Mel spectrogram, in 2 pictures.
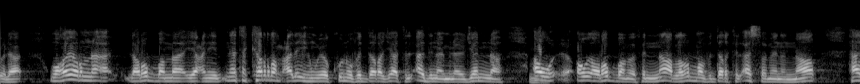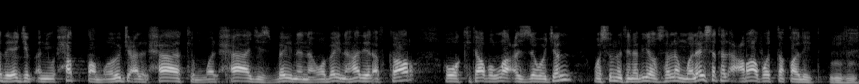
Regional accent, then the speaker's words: Riyadh, Riyadh Province, Saudi Arabia; مقارنة بالصف والصفين اللي عندنا في الرياض مثلا،

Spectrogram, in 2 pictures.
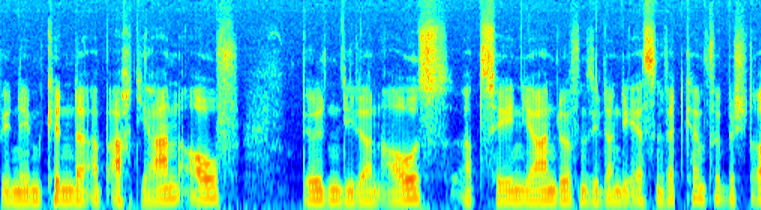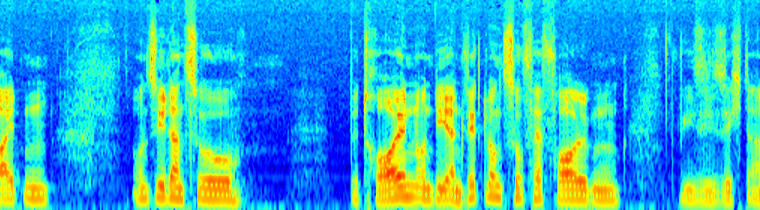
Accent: Mecklenburg-Vorpommern, Germany; lebe immer noch in meiner Geburtsstadt, fühle mich hier auch sehr wohl in Mecklenburg-Vorpommern.

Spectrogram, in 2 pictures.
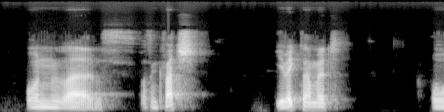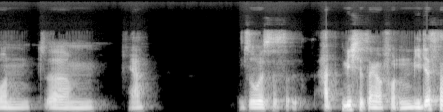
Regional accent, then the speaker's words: Rhineland-Palatinate, Germany; Ich bin ja in der Nähe Kaiserslautern aufgewachsen, in Rheinland-Pfalz.

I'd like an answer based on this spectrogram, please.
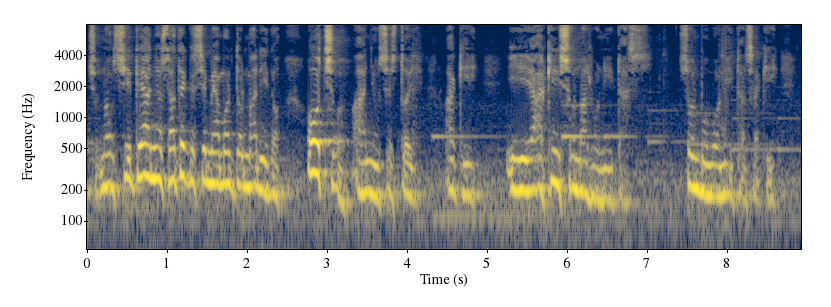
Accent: Burgos, Castile and León, Spain; Yo soy de Burgos.

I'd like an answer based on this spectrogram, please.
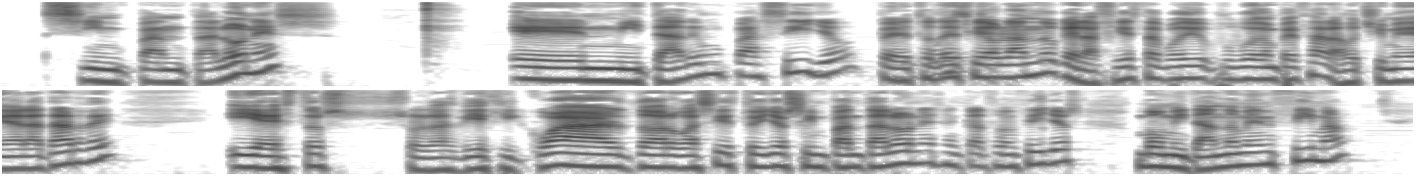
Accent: Valencia, Valencian Community, Spain; Bueno, claro, ten en cuenta que yo me crié en Valencia.

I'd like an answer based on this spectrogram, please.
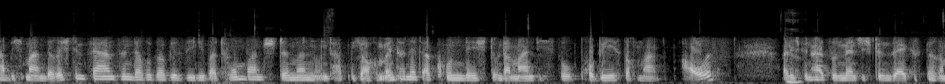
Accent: Greece; also ich komme ja aus Griechenland und ich habe ja auch Griechisch dann auch gesprochen

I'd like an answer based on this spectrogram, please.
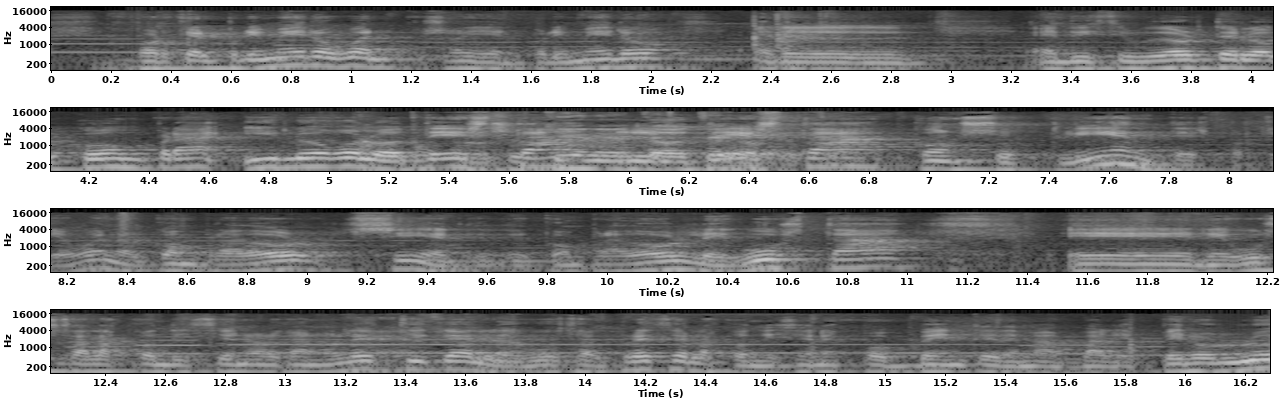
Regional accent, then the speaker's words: Jaén, Andalusia, Spain; ese ligero amargor y picor que los que somos de Jaén nos gusta tanto

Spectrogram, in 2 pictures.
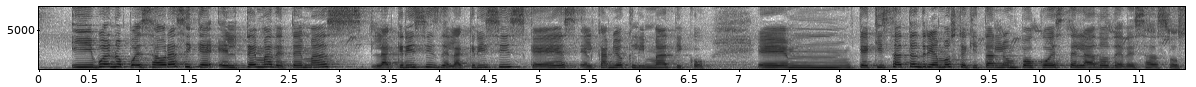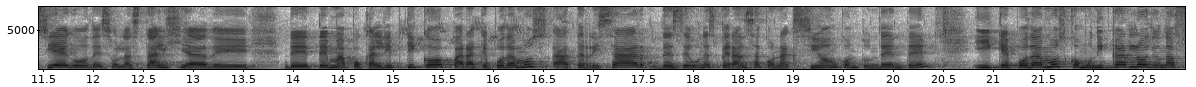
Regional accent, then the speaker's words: Mexico; como mexicanos que vivimos en ciertas regiones del país, por ejemplo, tú estás en Guadalajara, yo estoy en el estado de Veracruz

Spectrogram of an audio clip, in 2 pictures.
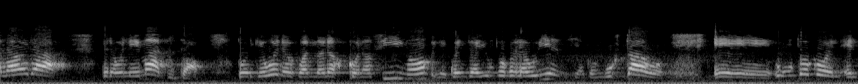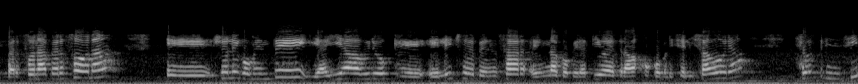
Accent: Buenos Aires, Argentina; moved away; vengo de Buenos Aires. Hace 2 años estoy por acá en el Valle

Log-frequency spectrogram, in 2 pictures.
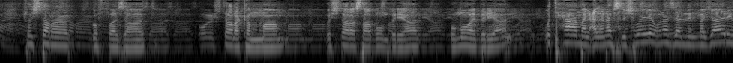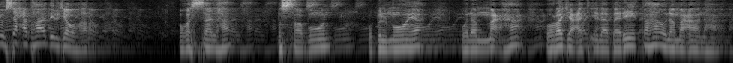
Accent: Jeddah, Makkah Province, Saudi Arabia; قبل تقريبا سنتين كان عندنا في جدة لقاء مثل هذا اللقاء

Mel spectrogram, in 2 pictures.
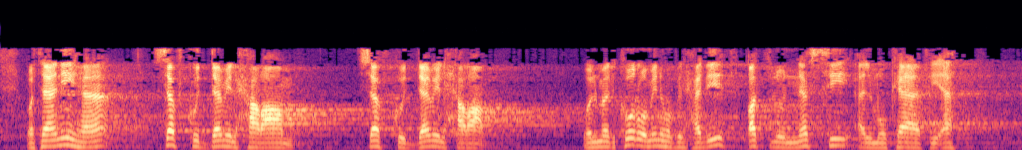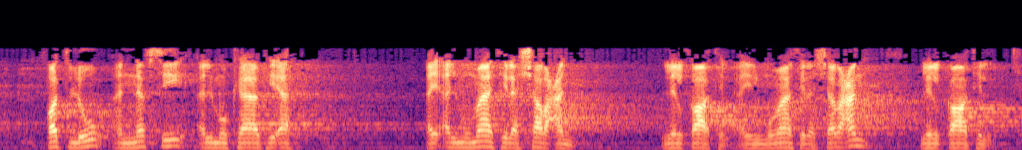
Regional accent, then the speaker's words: Najd, Saudi Arabia; مثل ما يقول العوام عندنا في نجد

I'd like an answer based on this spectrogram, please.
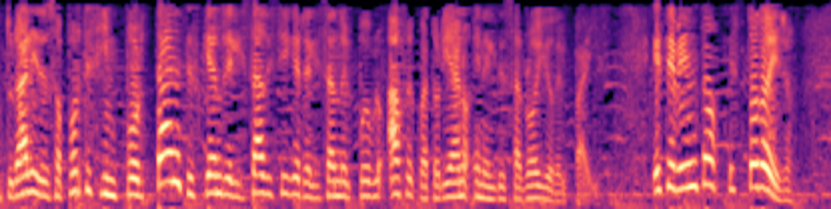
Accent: Ecuador; Somos ecuatorianos en esta gran diversidad.

